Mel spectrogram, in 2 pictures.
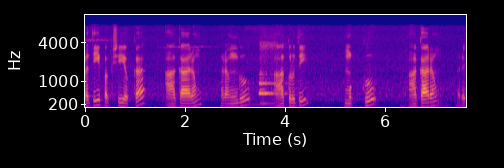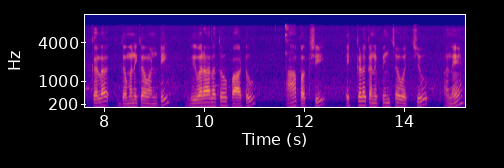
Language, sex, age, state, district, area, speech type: Telugu, male, 18-30, Telangana, Suryapet, urban, spontaneous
